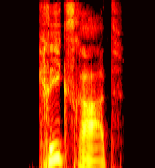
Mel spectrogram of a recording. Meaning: council of war
- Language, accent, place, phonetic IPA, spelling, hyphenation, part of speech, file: German, Germany, Berlin, [ˈkʁiːksˌʁaːt], Kriegsrat, Kriegs‧rat, noun, De-Kriegsrat.ogg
